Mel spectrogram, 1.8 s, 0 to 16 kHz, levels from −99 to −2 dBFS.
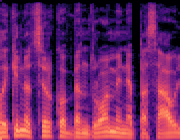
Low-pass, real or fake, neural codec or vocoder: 14.4 kHz; real; none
